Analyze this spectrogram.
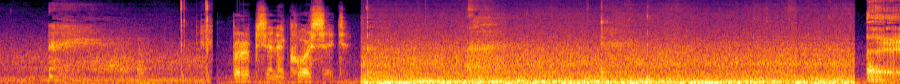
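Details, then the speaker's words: Woman burping at a restaurant: a burst of loud, drawn-out belches over a steady low background rumble, possibly a vehicle. "Burping at a restaurant."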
